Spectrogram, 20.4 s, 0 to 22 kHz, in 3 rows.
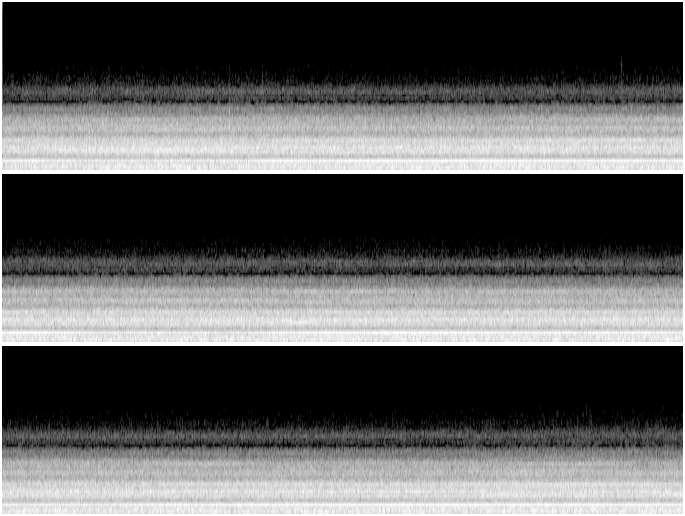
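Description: A Bolt Buster induction heater heats old rusted nuts, unremoved since 1949, giving a steady, loud, continuous electronic hum and whine that holds unchanged throughout with no talking.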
